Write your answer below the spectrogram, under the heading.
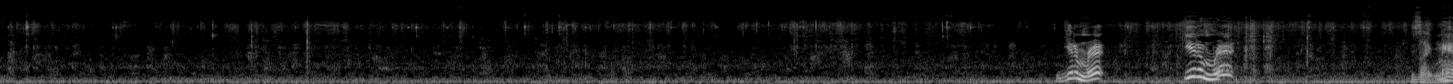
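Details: Dogs Cali, Turbo and Rhett playing together at the Bark Park, a dog park. A long stretch of steady outdoor background hiss gives way to two short, wavering, whine-like yelps about a second apart, with people calling out nearby.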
